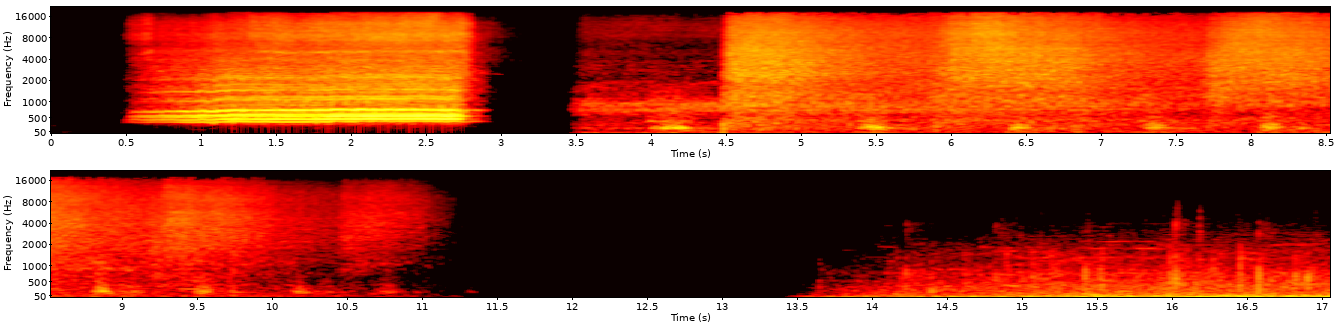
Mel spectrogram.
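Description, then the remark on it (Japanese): A steam train whistle blows a long, harmonic tone aboard a train crossing a national border into a neighboring country. Steam then hisses loudly in rhythmic chuffing bursts for several seconds. After a pause, quieter rumbling and a low voice follow. “しかし汽車の中で空気を読まずピストンセックスでもされるかと思いきや、そのようなこともなく普通に国境を越えて本当に隣国へ連れてこられるとは。”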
